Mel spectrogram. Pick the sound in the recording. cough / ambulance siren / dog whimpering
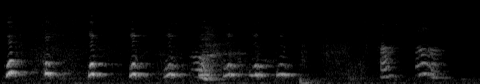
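dog whimpering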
